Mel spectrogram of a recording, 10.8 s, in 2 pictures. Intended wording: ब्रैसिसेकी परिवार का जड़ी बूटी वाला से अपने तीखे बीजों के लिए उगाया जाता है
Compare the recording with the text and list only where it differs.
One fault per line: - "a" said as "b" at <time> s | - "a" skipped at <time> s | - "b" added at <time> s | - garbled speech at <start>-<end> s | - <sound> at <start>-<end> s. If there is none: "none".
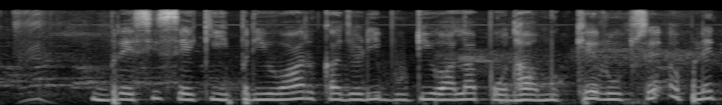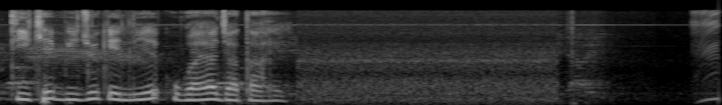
- "पौधा मुख्य रूप" added at 3.7 s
